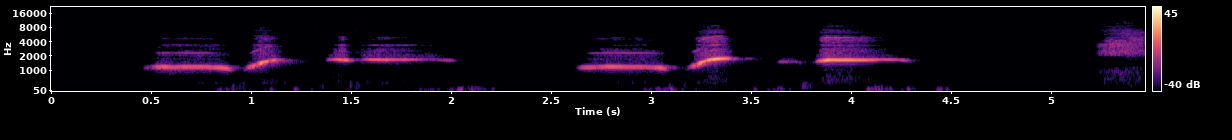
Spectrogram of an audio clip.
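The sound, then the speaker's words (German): Someone whistles a short tune of sliding, rising notes, playing the same phrase twice with a brief pause between. The whistling is clear, with no talking. “Woher kam dieses Pfeifen?”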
